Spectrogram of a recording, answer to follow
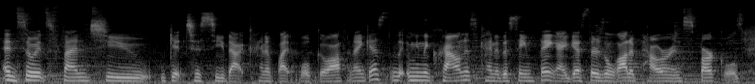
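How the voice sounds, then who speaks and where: A woman with a fairly low pitch talks at a fairly quick pace, with hardly any pauses. Music plays in the background. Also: fairly even intonation. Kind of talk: interview answer.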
